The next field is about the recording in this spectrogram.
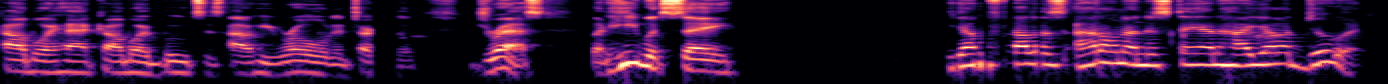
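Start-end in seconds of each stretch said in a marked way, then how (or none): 6.0-8.5 meek, timid delivery with raised pitch. Recalling what a tough man told the young fellas at practice: imitating a timid voice. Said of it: "he had a very timid voice".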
